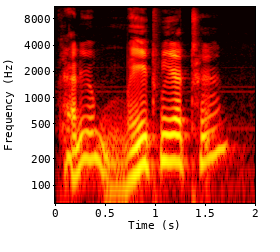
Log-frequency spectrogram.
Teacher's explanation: So, the rising tone is on meet.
